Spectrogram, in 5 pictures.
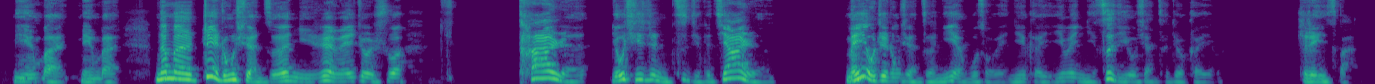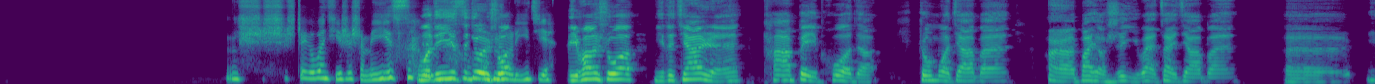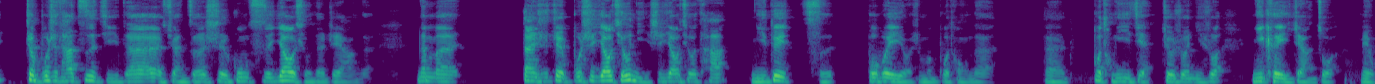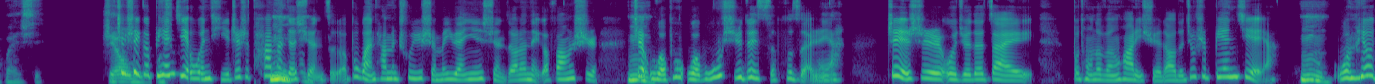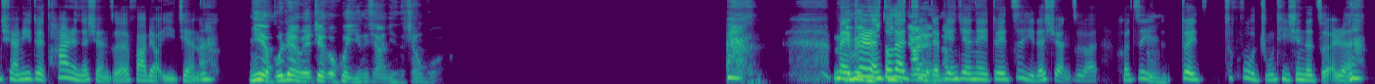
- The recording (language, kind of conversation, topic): Chinese, podcast, 混合文化背景对你意味着什么？
- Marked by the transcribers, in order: other noise; chuckle; other background noise; chuckle; chuckle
